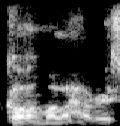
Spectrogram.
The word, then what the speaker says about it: Kamala Harris: Nu säger jag inte att det var, så var fallet med Kamala Harris, men att, eller Kamala Harris ska det väl uttalas, ja.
